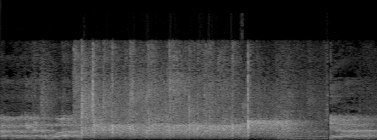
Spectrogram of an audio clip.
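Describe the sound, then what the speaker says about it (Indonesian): A classroom of students claps together in a brief burst, dense and close, between stretches of a teacher's talk at the start and end. "tepuk tangan untuk kita semua"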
